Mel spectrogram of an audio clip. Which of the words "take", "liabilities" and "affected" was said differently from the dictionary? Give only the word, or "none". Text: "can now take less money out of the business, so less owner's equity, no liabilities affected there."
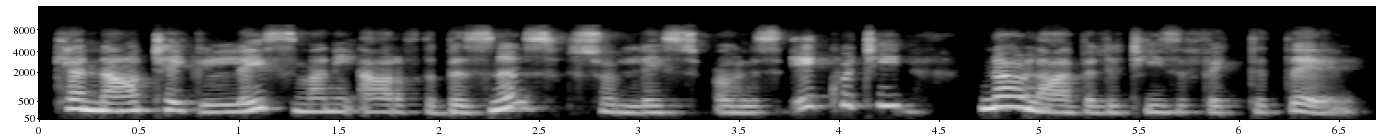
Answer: none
